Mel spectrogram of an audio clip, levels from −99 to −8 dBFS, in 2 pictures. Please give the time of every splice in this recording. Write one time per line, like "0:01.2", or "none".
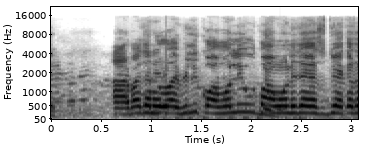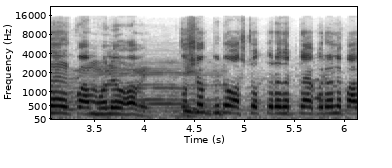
0:00.9

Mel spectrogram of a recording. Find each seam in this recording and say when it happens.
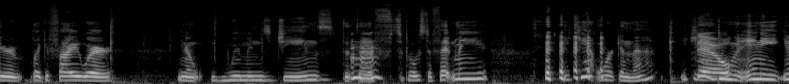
none

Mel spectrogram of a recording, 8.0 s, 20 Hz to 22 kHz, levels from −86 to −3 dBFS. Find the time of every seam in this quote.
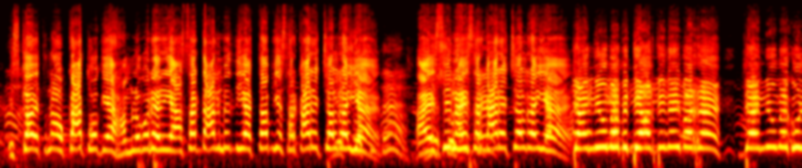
0:05.6

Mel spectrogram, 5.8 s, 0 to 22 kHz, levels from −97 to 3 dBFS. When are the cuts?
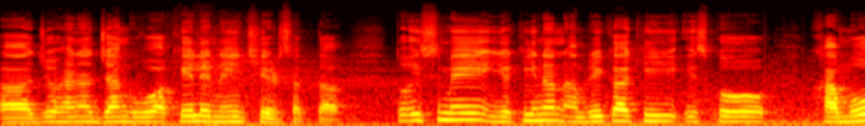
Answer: none

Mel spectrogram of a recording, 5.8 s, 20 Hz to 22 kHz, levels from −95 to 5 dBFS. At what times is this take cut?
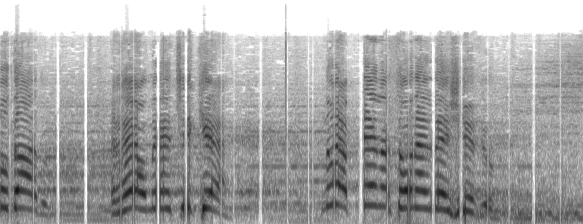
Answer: none

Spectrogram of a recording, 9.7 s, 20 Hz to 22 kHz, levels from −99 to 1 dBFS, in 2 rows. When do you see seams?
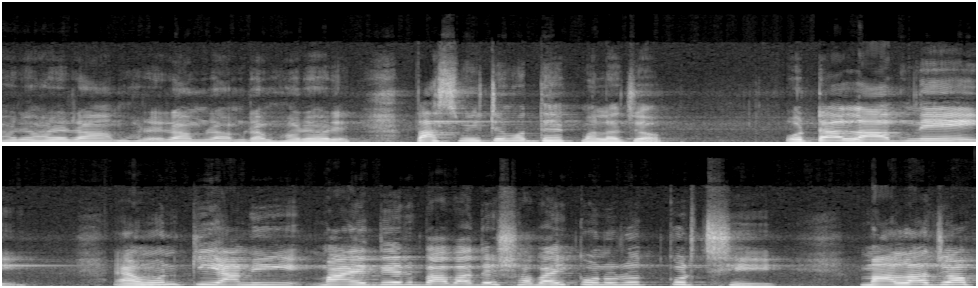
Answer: none

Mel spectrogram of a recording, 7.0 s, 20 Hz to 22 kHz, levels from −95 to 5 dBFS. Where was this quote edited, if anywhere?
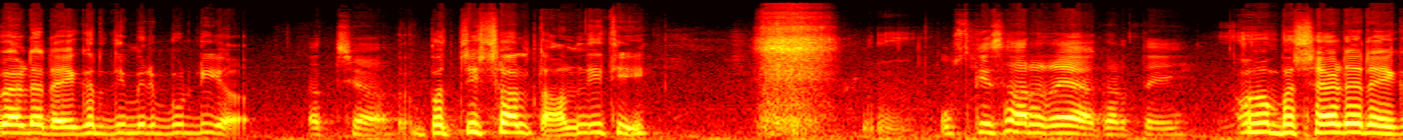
none

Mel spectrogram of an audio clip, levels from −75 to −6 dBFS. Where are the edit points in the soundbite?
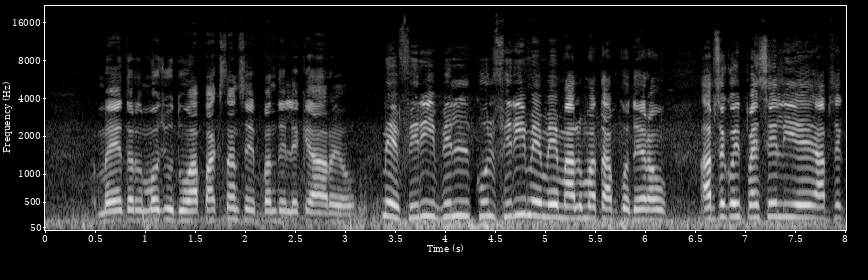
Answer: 0:03.4

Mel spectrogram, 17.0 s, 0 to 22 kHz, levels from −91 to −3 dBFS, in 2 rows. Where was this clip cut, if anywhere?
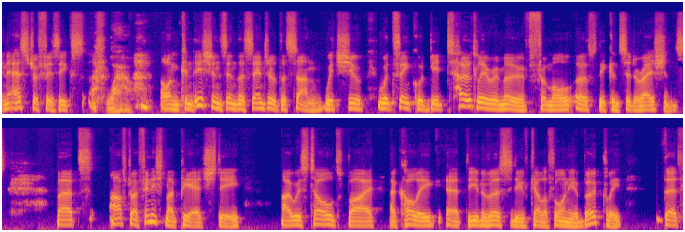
none

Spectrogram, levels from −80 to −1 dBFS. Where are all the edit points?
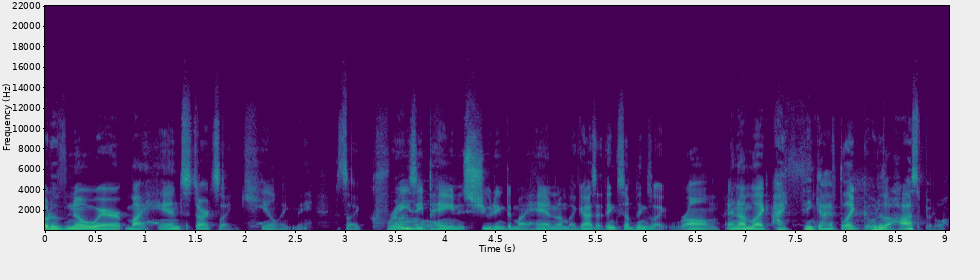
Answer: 0:06.8

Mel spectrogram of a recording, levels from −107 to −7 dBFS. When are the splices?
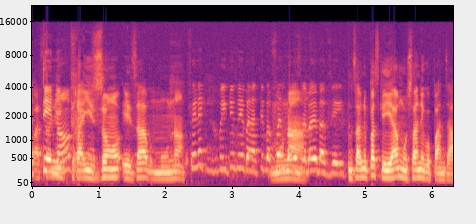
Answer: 0:04.8

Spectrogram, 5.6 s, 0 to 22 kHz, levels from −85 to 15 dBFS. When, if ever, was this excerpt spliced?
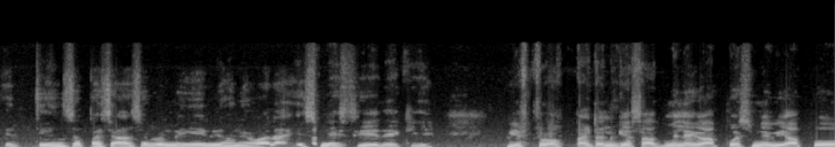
0:02.2

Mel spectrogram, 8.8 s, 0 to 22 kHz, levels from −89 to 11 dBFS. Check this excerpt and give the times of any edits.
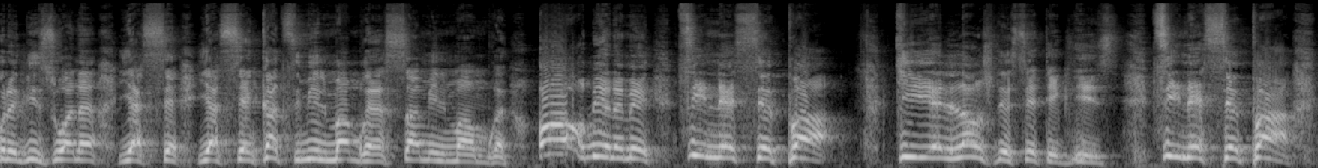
none

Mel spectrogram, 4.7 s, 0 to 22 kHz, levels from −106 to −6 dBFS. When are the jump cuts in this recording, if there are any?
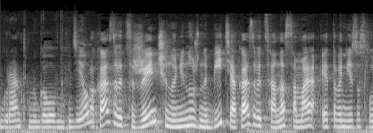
0:01.2

